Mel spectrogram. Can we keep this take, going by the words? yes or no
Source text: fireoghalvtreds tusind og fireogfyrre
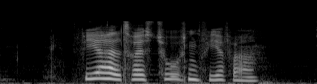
yes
